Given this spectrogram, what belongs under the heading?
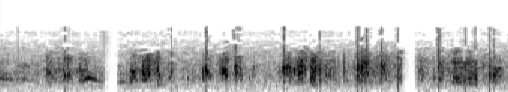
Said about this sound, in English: I'm wondering who they might be or where I'll find them when I hear a horse. Heading my way. Step back in the shadows, put on the horse with me. I realize the rider is heading for the scene of the crime.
